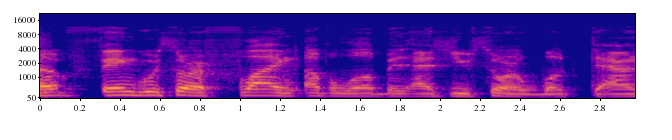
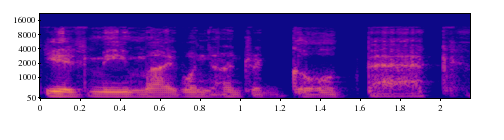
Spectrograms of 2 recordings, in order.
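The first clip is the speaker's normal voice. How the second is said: put-on whisper, lower and quieter; 4 semitones lower, 7 dB quieter than usual. Playing a character who flies up to another player: whispering in character. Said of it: "whisper to you".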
